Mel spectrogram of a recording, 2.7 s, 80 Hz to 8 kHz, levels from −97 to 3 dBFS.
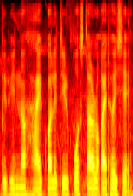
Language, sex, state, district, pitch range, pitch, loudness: Assamese, male, Assam, Hailakandi, 105-110 Hz, 110 Hz, -19 LUFS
